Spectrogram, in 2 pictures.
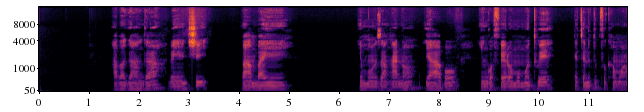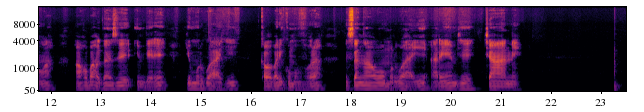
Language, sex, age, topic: Kinyarwanda, male, 18-24, health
